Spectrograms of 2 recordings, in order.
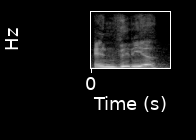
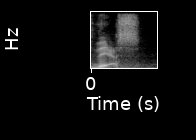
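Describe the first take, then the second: First: The name starts with 'en', then 'vid-ee-uh'. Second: The name is said to rhyme with Nivea. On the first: The speaker calls it right. "which is how you pronounce it" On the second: The speaker calls it wrong. "like it rhymes with Nivea"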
